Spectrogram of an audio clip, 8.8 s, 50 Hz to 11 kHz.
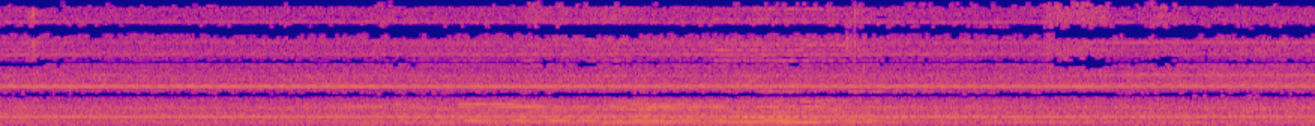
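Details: Sony PS3 console making a steady high whine over a faint, uneven rattle about three times a second. The console sometimes fails to load or warns that system files may be corrupt, and works after a scan but always makes this noise. Cause unknown.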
